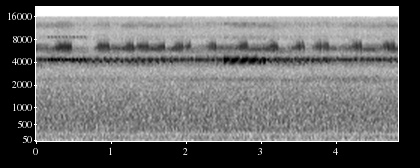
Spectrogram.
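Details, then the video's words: Nocturnal crickets: an unbroken high-pitched ringing with quick rhythmic chirps about four per second. A single louder, clear trill lasts about half a second partway through. "Soothing Cricket Sounds"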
